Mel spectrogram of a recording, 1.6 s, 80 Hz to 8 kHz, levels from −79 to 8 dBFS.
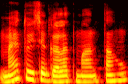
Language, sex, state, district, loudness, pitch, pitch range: Hindi, male, Uttar Pradesh, Deoria, -16 LUFS, 160 Hz, 145-185 Hz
